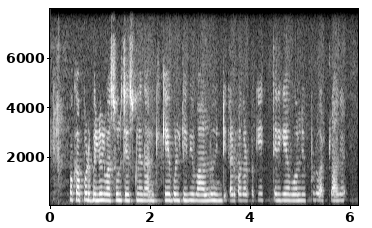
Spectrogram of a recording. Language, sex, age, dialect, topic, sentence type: Telugu, female, 56-60, Southern, banking, statement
